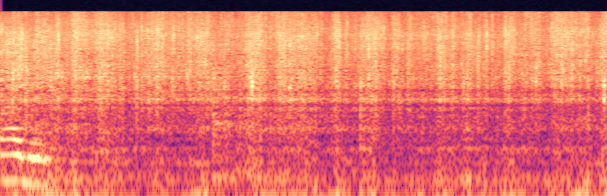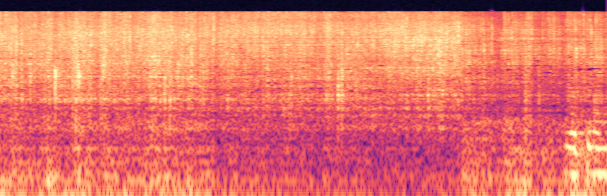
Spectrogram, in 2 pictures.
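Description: Potatoes and moringa drumsticks sizzle in a frying pan with dried chili and bay leaves, a loud, continuous hiss of hot oil heard up close.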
